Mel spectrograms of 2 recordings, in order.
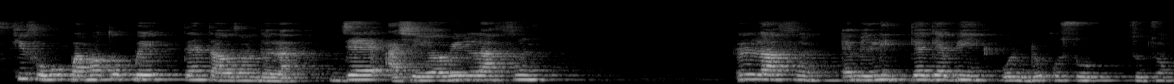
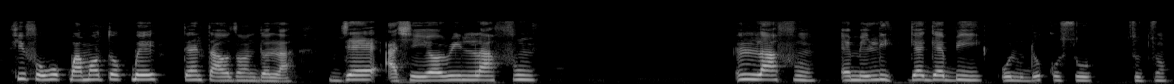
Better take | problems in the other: second | room echo; dies away in 0.9 s

